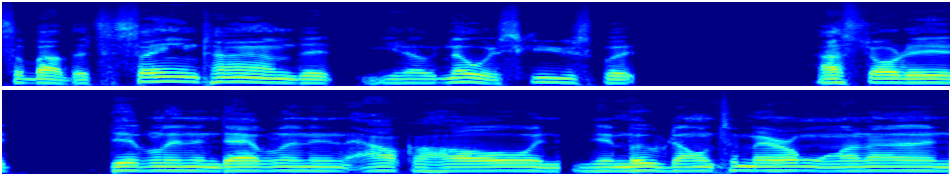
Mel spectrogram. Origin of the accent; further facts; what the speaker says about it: Bibb City, Georgia, United States; I grew up in Bibb City, right not too far from here, actually. Son of mill workers, and my grandparents were mill workers.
